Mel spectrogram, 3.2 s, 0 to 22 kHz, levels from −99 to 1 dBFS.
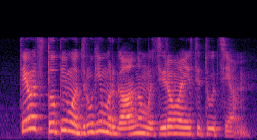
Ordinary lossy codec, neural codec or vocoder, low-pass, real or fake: none; none; 7.2 kHz; real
